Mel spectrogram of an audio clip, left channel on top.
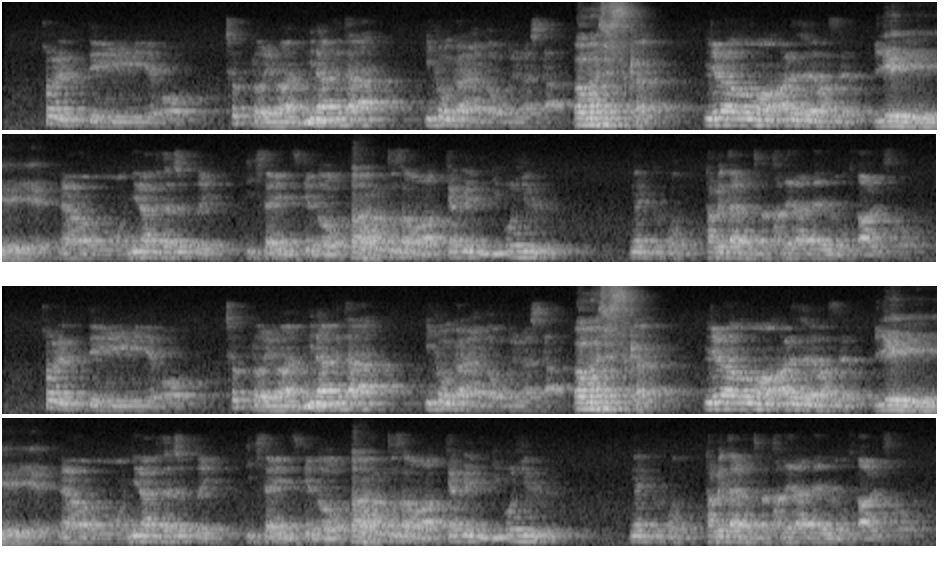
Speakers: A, on the right; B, on the left.
A: 取るっていう意味でも、ちょっと今、ニラ豚行こうかなと思いました。
B: あ、マジっすか。
A: いや、もう、ありがとうございます。
B: いえいえいえいえ。
A: いや、もう、ニラ豚ちょっとい行きたいんですけど、ちょっとハルトさんは逆にお昼、
B: はい。
A: 何かこう、食べたいものとか食べられるものとかあるんですか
